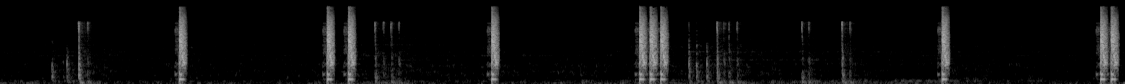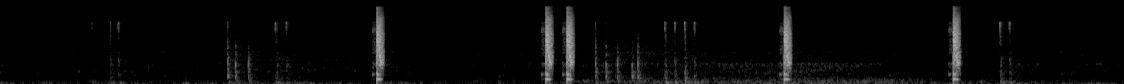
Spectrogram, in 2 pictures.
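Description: Sharp drum hits play in an uneven electronic beat.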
